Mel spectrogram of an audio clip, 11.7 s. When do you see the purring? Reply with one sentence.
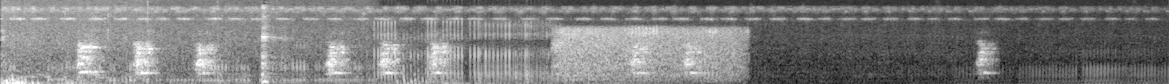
You can hear the purring from 0.0 to 11.6 s.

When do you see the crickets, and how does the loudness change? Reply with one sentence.
The crickets can be heard from 0.0 to 11.6 s, getting quieter.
